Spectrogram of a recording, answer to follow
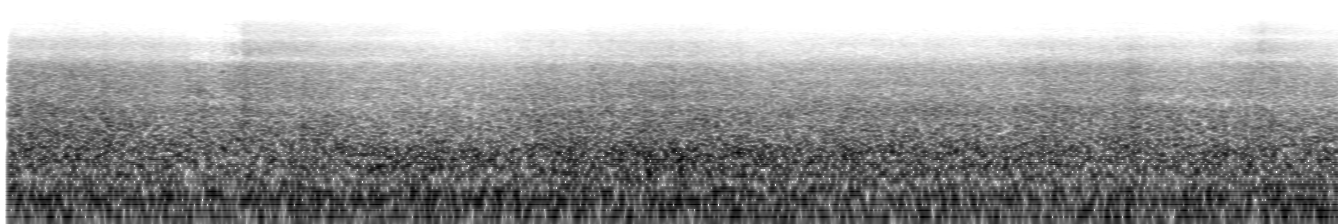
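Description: Steady wash of surf on the shore, with wind rumbling on the microphone.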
